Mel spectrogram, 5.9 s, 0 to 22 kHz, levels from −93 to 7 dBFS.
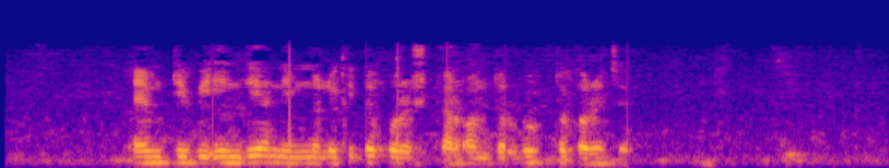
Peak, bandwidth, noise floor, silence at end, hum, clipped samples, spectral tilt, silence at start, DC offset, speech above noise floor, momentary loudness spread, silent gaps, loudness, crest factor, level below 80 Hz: -2 dBFS; 7.4 kHz; -49 dBFS; 0.6 s; none; under 0.1%; -7 dB/octave; 0.75 s; under 0.1%; 32 dB; 20 LU; none; -17 LUFS; 18 dB; -54 dBFS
